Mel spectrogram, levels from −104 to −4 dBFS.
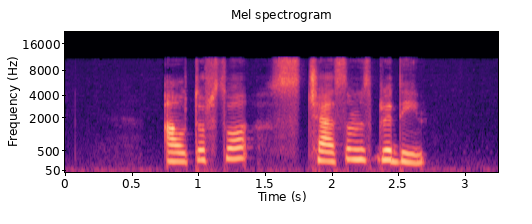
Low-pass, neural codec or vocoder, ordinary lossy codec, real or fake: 10.8 kHz; codec, 24 kHz, 0.9 kbps, WavTokenizer, medium speech release version 2; none; fake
